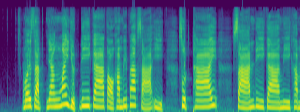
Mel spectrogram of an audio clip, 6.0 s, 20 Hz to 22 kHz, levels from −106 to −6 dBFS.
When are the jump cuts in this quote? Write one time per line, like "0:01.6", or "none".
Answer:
0:01.5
